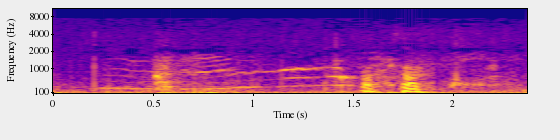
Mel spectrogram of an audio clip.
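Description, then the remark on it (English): Professor Kimberly's cat lets out a drawn-out, wavering meow that rises and falls over a couple of seconds, moderately loud, followed by a few short low bumps. “That's just Professor Kimberly's cat.”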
